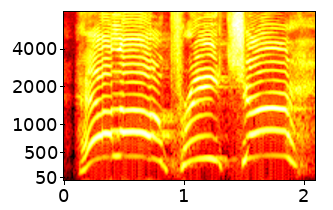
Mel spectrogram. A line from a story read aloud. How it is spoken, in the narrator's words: It's a lousy holler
